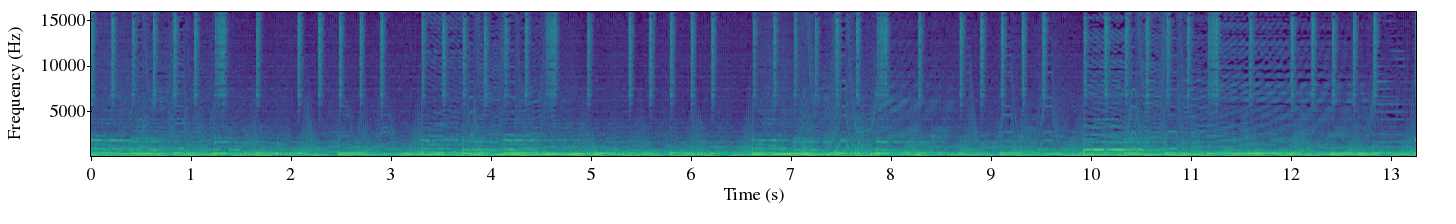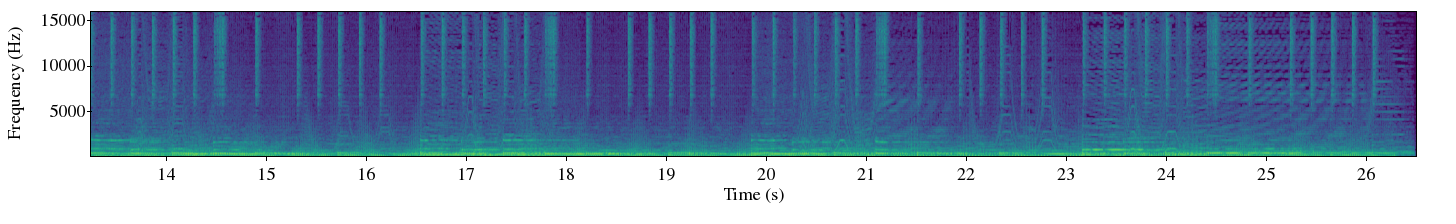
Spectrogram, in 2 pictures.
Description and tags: passion ringtone
mysong, alert, messedup, hip, ringtone, project, mobile, hop, cell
